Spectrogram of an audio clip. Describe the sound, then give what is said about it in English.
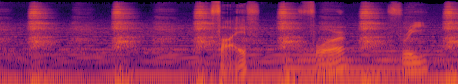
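Rapid, forceful power breathing at double speed: a quick, regular run of many sharp breath bursts, with brief voiced sounds from a person breaking in between some of them. “Power breathing. Double speed.”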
